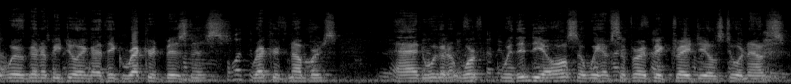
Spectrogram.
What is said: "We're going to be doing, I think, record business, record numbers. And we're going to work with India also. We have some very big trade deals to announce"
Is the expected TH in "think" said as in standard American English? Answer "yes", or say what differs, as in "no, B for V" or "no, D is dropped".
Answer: yes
